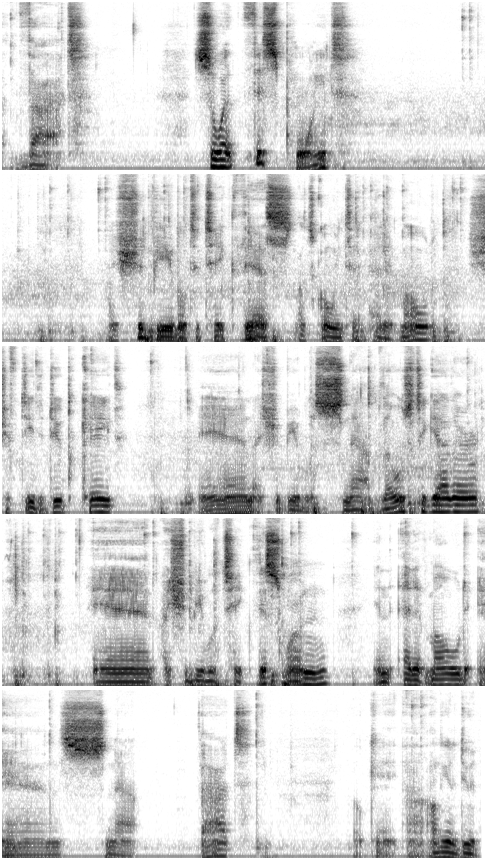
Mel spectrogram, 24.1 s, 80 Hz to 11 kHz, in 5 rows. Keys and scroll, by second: 7.3 Tab, 7.5 a, 9.3 shift+d, 12.8 Tab, 13.4 alt+a, 16.4 Tab, 16.6 a, 17.3 shift+d.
